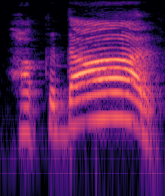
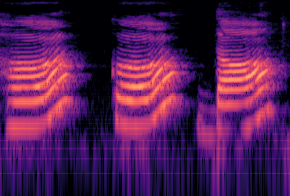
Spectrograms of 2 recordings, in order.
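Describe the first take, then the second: First: हकदार said whole and firm; whole word. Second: हकदार stretched very slowly into its syllables. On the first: Teacher blending हकदार for pupils. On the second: Teacher sounding out हकदार syllable by syllable. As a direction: break हकदार into slow syllables. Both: Shown as a demonstration. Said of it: "जैसे".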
